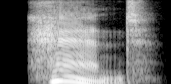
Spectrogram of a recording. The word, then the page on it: hand: British English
